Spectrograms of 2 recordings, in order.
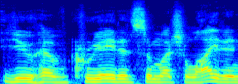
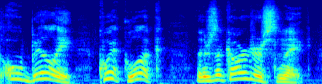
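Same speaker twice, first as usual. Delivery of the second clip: put-on higher-pitched, eager call to a child without shouting; delighted mother; 7 semitones higher than usual. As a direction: voice a mother sharing a fun discovery. Calm mother voiced, calling her child.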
